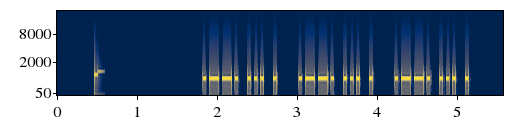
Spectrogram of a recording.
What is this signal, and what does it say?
Morse code, heard as a keyed tone, about 30 wpm, 700 Hz. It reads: PSE PSE PSE
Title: Abbreviations Repeated 3x - 30wpm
